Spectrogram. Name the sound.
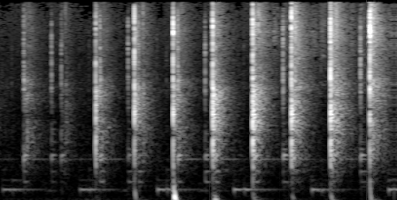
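audience clapping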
